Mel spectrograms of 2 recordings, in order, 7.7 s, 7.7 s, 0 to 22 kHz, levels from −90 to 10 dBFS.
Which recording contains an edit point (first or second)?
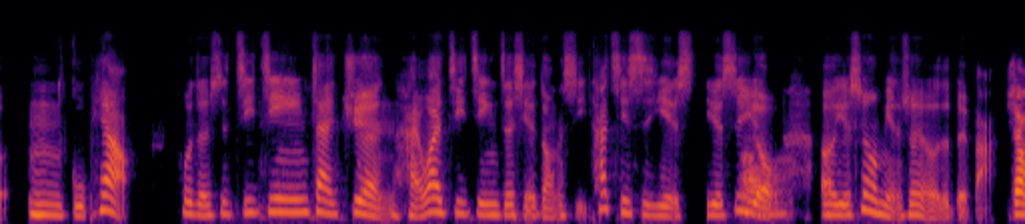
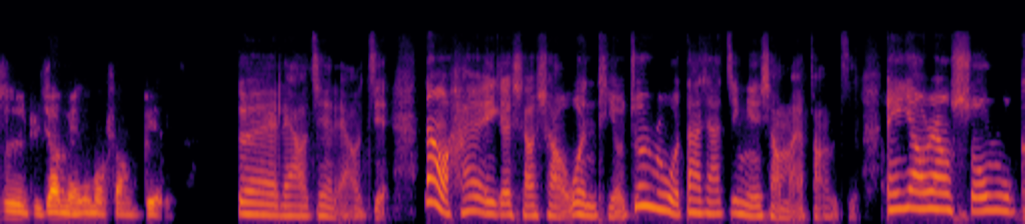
second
